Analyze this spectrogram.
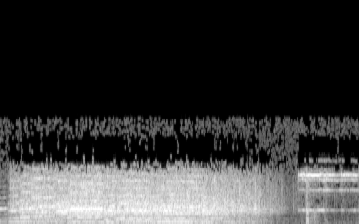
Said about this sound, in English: Well, well, the school bell.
